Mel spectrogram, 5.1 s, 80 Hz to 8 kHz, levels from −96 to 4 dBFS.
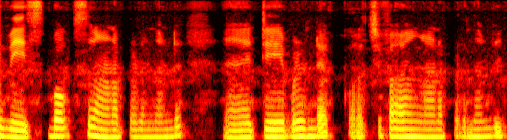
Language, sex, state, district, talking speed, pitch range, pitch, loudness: Malayalam, female, Kerala, Kollam, 120 wpm, 145-165 Hz, 155 Hz, -19 LUFS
